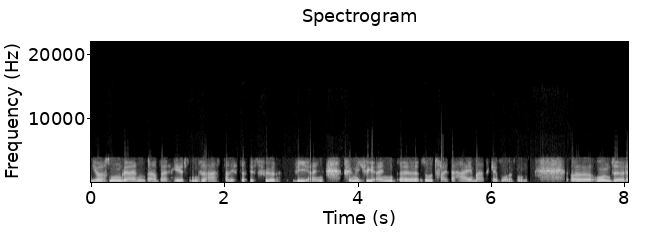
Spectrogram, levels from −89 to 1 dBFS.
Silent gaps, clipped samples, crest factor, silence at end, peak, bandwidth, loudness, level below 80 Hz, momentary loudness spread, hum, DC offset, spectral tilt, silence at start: none; under 0.1%; 14 dB; 0 s; -10 dBFS; 5 kHz; -24 LUFS; -66 dBFS; 6 LU; none; under 0.1%; -7.5 dB/octave; 0 s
